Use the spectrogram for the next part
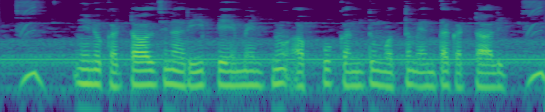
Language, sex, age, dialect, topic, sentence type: Telugu, male, 18-24, Southern, banking, question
